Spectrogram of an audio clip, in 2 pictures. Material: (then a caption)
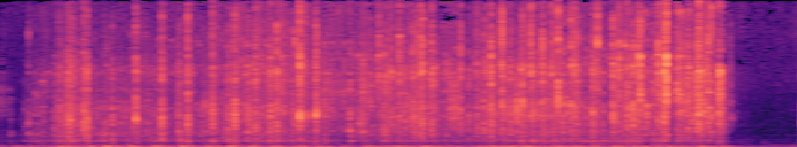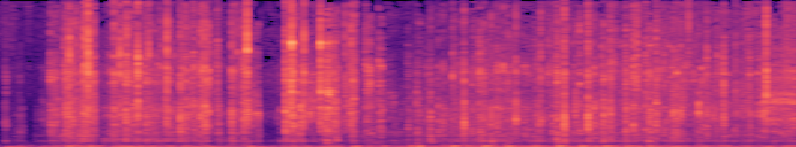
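Plastic. Long nails and fingertips type rapidly on the hollow keys of a black plastic desktop computer keyboard, making a dense stream of bright, clicky taps over a steady low hum. The typing breaks off for a brief pause around the middle before resuming at the same pace.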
